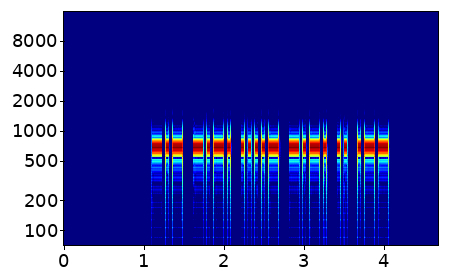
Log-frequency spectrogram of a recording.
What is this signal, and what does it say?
Morse code, heard as a keyed tone, about 27 wpm, 700 Hz. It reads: KC4CIW
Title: USA Call Signs - 6 Characters - Repeated 2x - 28wpm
